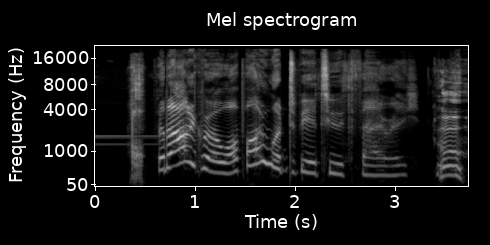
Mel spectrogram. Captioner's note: oinks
